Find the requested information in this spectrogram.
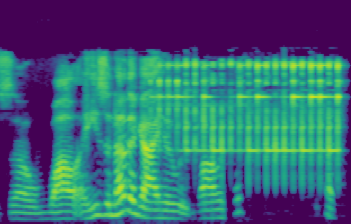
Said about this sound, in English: Yeah, sorry, sorry about that. Hey, last time it was me. This time it was you. That was my alarm to originally call you on Skype for this show that we recorded an hour early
